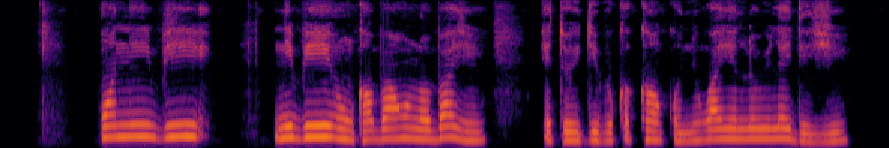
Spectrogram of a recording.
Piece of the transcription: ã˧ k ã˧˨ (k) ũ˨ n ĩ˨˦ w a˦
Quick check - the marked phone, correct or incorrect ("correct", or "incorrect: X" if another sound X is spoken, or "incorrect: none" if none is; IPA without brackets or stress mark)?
correct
